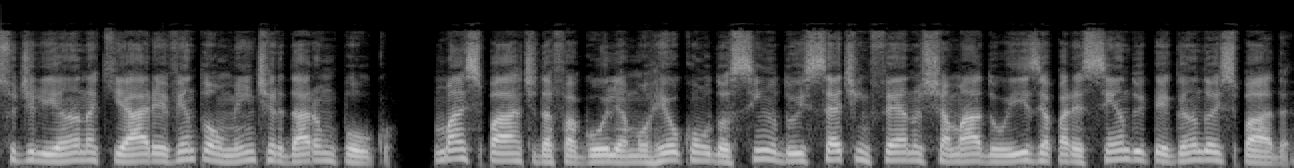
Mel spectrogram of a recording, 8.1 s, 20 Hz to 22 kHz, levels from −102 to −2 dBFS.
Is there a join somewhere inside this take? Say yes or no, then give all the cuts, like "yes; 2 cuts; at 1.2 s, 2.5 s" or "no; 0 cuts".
yes; 1 cut; at 2.6 s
